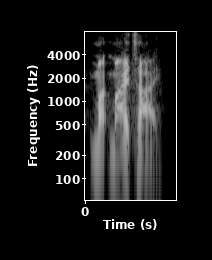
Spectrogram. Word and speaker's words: Muay Thai: The ADCC World Championships was the weekend he submitted this, and that's like grappling and submission stuff, real wrestling, judo, and Muay Thai. Am I saying that right? Muay Thai.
